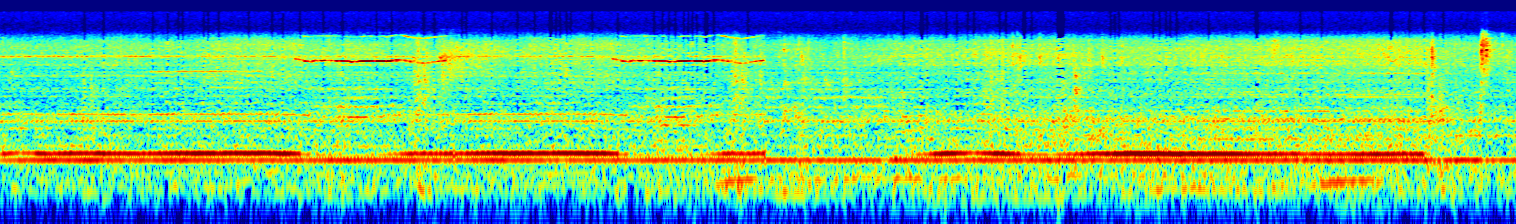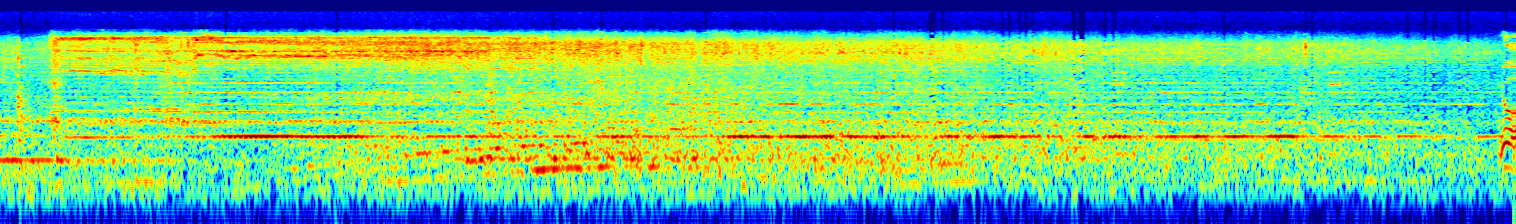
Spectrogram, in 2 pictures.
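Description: Mechanical whirring and humming of an automated car-parking garage lift. About halfway through, the sound changes to a higher steady hum, with a rising whine soon after as the lift carries the car.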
